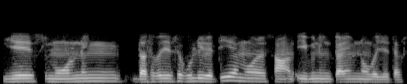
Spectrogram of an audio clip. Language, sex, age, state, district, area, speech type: Hindi, male, 30-45, Madhya Pradesh, Hoshangabad, rural, conversation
